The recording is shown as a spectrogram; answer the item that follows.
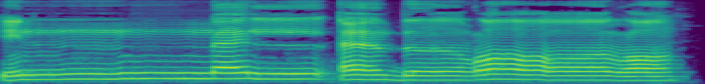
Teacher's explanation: با پر قلقلہ کیا جائے گا یعنی با پر آواز کو ہلائیں گے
